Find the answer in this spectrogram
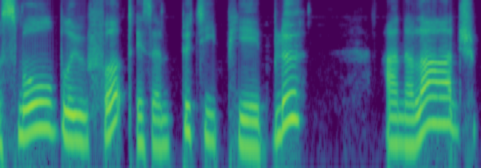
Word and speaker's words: petit: We've got an E there before one consonant, so it's making that tennis player E sound. The letter I goes E. The T on the end is silent, so petit.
